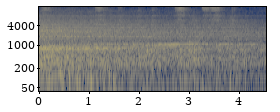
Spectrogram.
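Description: Electric multiple unit running away along the track after passing close by. Its running noise fades steadily, with a faint steady whine.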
